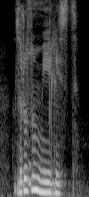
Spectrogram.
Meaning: intelligibility, comprehensibility, apprehensibility, understandability, perspicuity, perspicuousness
- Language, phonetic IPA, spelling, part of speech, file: Ukrainian, [zrɔzʊˈmʲilʲisʲtʲ], зрозумілість, noun, Uk-зрозумілість.ogg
